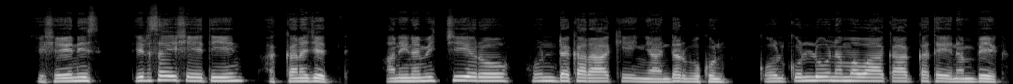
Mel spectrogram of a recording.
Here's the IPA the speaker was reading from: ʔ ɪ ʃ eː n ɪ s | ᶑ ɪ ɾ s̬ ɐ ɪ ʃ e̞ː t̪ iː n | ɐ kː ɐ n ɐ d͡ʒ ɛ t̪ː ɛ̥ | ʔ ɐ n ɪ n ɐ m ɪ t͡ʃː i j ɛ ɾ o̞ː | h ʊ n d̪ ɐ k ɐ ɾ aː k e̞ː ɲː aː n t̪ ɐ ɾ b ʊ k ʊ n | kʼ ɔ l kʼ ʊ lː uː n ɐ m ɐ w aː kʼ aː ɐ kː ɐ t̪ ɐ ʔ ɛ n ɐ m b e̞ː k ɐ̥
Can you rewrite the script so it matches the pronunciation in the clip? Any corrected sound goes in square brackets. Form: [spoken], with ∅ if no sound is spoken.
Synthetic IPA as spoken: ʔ ɪ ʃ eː n ɪ s | ᶑ ɪ ɾ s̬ ɐ ɪ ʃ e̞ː t̪ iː n | ɐ kː ɐ n ɐ d͡ʒ ɛ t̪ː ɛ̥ | ʔ ɐ n ɪ n ɐ m ɪ t͡ʃː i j ɛ ɾ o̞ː | h ʊ n d̪ ɐ k ɐ ɾ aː k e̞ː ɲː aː n [d̪] ɐ ɾ b ʊ k ʊ n | kʼ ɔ l kʼ ʊ lː uː n ɐ m ɐ w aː kʼ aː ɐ kː ɐ t̪ ɐ ʔ ɛ n ɐ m b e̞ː k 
